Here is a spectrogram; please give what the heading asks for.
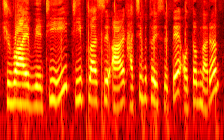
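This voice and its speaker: A woman teaching English in an online lesson, explaining lively and reading example phrases slowly. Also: medium pitch.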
